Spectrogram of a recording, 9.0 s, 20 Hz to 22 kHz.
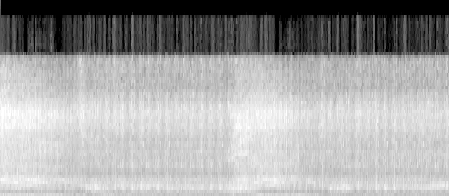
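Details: KamAZ 740.13 diesel rising and falling through revs: rough, dull knock located near cylinder 8, quieter but not gone with its injector line loosened; scoring found on the cylinder 8 liner, piston knock.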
